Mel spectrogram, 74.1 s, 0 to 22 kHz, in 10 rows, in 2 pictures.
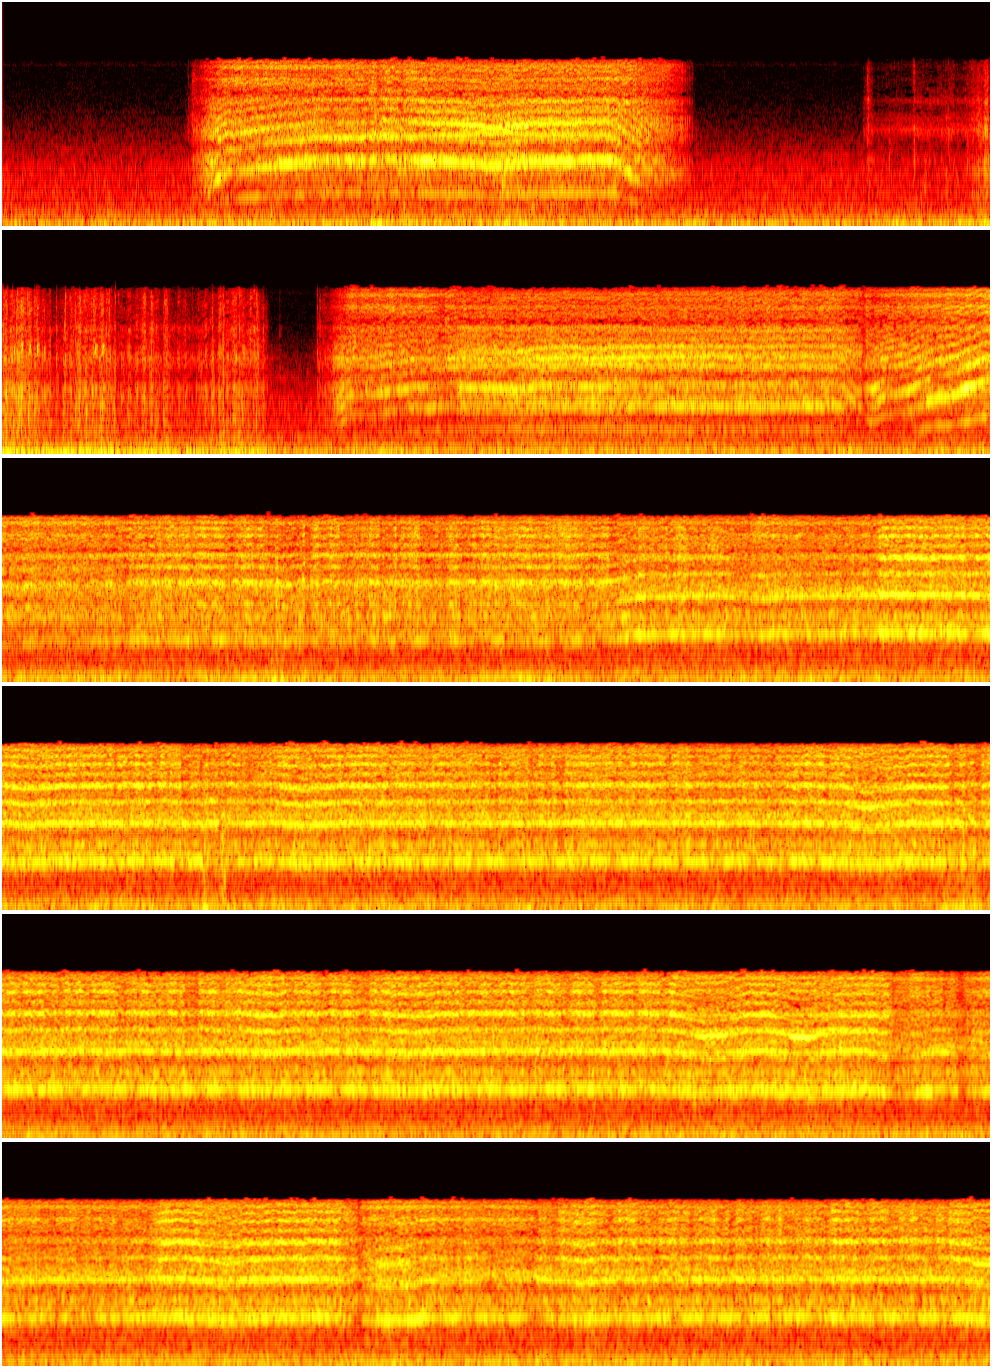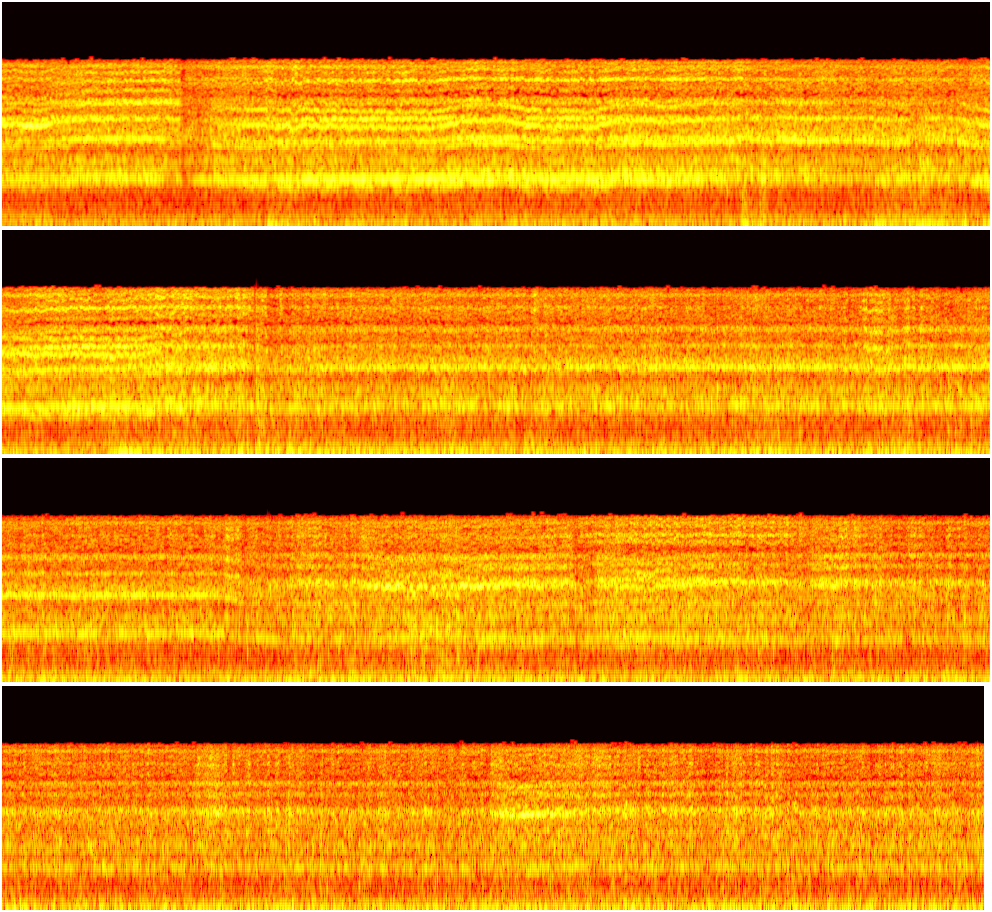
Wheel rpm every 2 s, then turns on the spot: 10, 140, 90, 10, 20, 90, 110, 150, 200, 200, 230, 230, 230, 230, 230, 230, 230, 230, 230, 230, 230, 230, 230, 220, 220, 230, 220, 230, 230, 230, 220, 200, 200, 200, 200, 200, 200.
none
